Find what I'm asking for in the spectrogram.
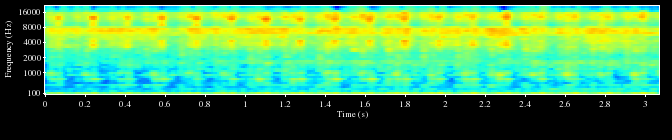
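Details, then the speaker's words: Toyota 22RET engine, finally running: lumpy, uneven idle with a rhythmic stumble; misfire on cylinder #2 while 1, 3, 4 check okay. "Still a misfire. Just number 2."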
